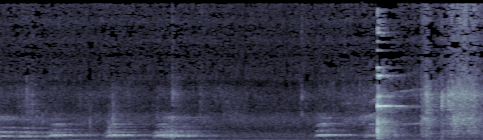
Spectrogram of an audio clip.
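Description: A dog barking in the background, about four short barks, with a sharp click about four seconds in that is the loudest sound.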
